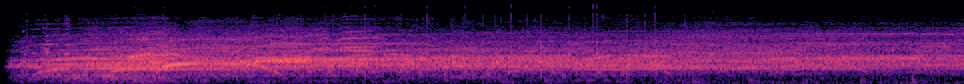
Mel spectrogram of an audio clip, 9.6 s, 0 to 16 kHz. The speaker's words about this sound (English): Crowds of people cheering the abortion vote in Ohio this last week. Passed with 60% of the vote.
